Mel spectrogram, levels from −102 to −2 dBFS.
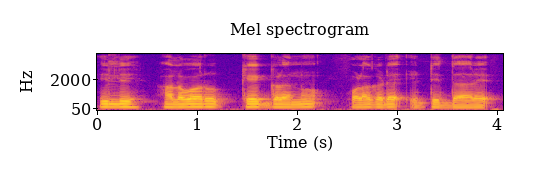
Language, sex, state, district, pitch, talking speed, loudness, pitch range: Kannada, male, Karnataka, Koppal, 105 Hz, 90 wpm, -18 LUFS, 95-110 Hz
